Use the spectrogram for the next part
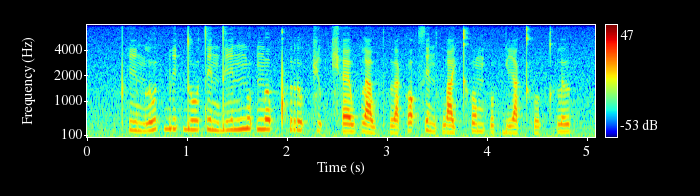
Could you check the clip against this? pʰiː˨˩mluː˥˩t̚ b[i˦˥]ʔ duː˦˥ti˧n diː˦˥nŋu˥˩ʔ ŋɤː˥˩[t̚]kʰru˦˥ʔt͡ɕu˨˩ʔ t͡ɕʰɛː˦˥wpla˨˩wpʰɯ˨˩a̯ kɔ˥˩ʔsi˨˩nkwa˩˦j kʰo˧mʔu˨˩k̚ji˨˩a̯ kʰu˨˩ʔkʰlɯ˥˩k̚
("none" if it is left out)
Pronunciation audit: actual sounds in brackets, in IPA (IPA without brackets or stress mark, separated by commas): i˦˥, p̚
